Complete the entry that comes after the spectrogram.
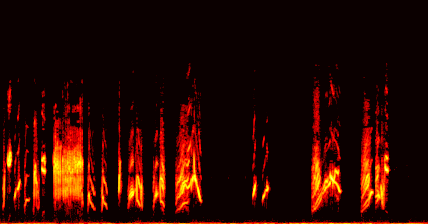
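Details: European goldfinch, master singer that taught a novice goldfinch its 'reclamo' song, caged: busy jumbled twittering with a harsh buzzy note, scattered chirps, then slurred descending whistles and crisp repeated notes.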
